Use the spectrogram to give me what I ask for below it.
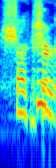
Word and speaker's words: charcuterie: You just gotta spell it like chart, but with a CH instead. Yeah, charcuterie. Char, cute, rye, board.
